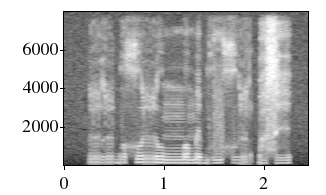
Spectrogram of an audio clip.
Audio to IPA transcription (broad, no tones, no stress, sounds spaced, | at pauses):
r ṳ r b o x u r u mː o m e b ṳ v x ṳ r k͡p a̤ s e̤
